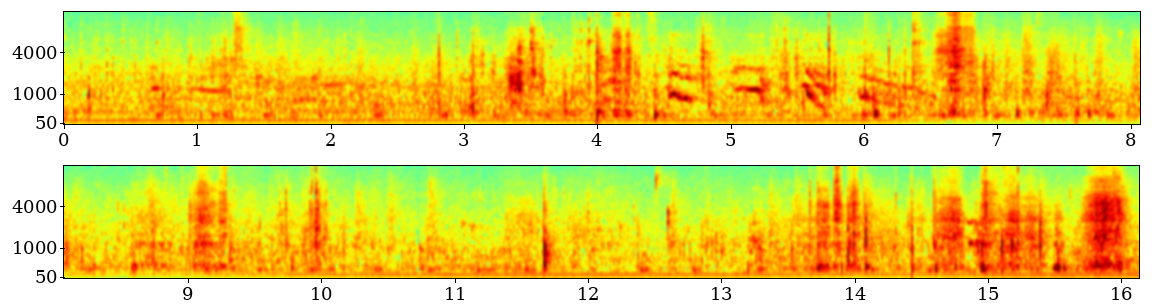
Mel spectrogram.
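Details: Maltese dogs from a Herzen kennel, alongside Yorkshire terriers, playing indoors in a small room: faint short yips and squeaks scattered among soft pattering and scratching, with a steady low hum and occasional quiet human speech.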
